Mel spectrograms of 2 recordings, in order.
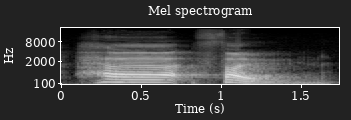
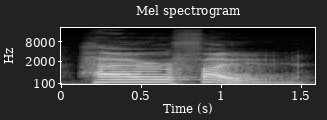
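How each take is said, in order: First: The vowel in 'her' is held steady and long. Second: The vowel in 'her' shifts as it is said. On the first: The speaker calls it right. "And the correct pronunciation" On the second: The speaker calls it wrong. "This is going to be the bad pronunciation"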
